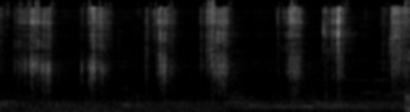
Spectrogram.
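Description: Crispy skin on baked chicken thighs crunches in a series of short, dry crackling bursts spaced through the clip, over a faint low hum. The bright crunches confirm a crispy top layer of skin.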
